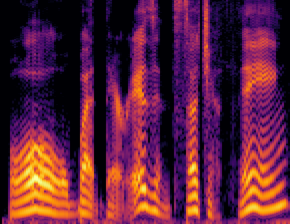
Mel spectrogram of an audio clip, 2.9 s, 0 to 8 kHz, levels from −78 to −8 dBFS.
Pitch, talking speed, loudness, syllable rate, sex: 170 Hz, 145 wpm, -17 LUFS, 3.0 syllables/s, female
